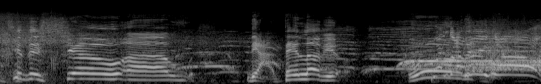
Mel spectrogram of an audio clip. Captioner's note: cheering; cheers and applause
